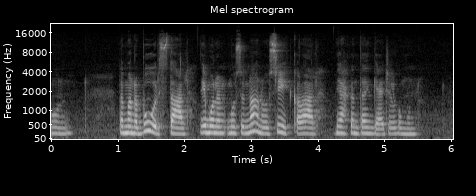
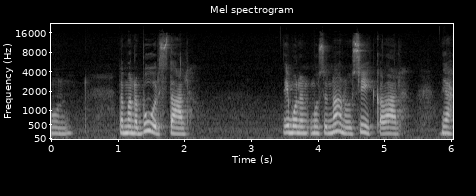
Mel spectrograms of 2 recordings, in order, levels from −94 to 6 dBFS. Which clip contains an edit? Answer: first; 2 cuts; at 2.2 s, 4.2 s

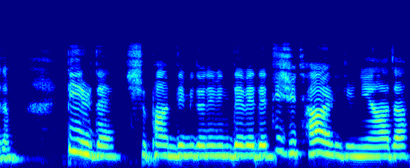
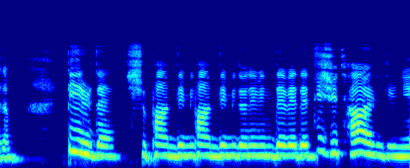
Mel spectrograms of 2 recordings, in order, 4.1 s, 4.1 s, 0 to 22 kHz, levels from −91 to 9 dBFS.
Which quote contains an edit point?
second; 1 cut; at 1.9 s

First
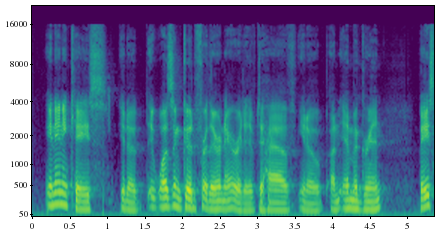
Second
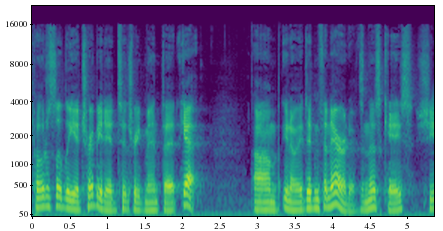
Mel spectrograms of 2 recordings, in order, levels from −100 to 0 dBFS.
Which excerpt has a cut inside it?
second; 5 cuts; at 1.3 s, 1.9 s, 3.3 s, 3.8 s, 4.4 s

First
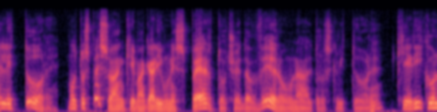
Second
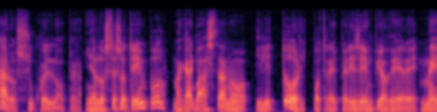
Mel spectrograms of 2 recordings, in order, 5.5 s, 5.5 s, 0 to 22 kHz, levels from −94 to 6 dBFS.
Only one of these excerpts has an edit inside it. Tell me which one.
second; 1 cut; at 2.4 s

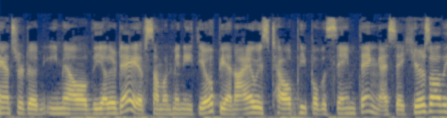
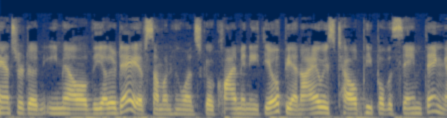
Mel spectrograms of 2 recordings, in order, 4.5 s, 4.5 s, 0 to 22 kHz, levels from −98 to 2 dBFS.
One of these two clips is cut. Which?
first; 1 cut; at 1.7 s

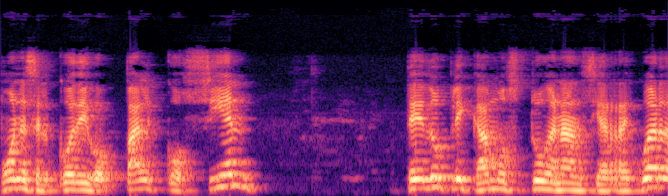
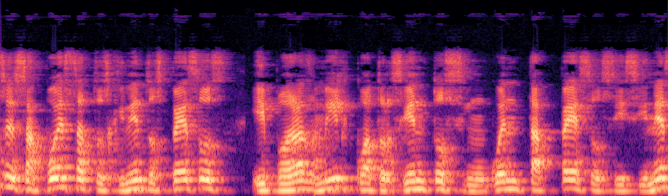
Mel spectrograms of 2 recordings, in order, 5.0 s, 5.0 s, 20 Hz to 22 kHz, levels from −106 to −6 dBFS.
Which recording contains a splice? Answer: second; 2 cuts; at 1.8 s, 2.4 s

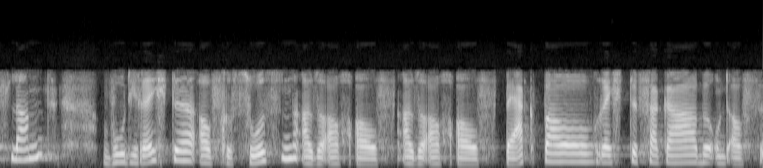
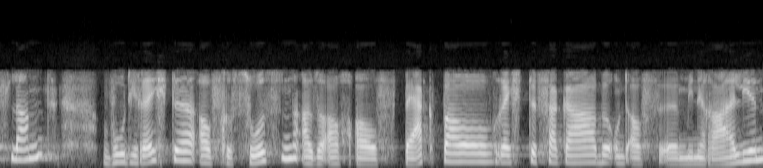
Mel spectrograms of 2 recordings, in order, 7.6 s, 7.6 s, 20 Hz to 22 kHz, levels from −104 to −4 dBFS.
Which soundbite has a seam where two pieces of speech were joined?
first; 1 cut; at 4.0 s

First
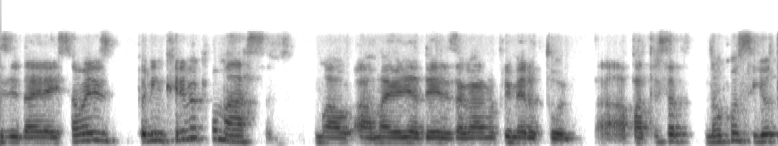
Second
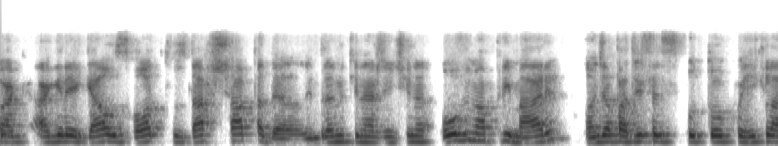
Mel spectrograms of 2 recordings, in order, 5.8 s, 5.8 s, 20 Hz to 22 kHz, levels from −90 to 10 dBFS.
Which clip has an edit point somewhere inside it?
first; 2 cuts; at 1.6 s, 4.4 s

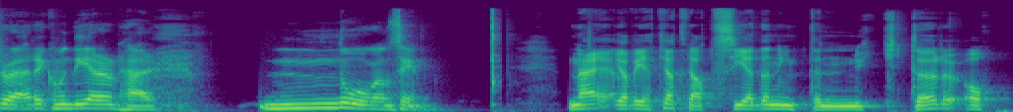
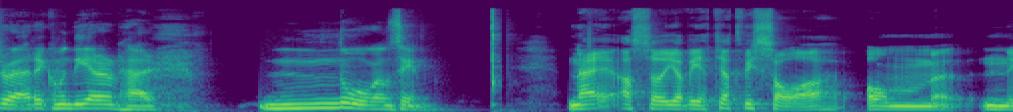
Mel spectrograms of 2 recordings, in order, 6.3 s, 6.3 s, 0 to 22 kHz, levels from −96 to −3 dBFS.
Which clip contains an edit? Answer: first; 2 cuts; at 3.8 s, 4.3 s

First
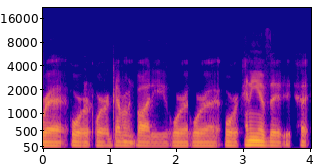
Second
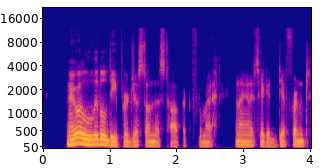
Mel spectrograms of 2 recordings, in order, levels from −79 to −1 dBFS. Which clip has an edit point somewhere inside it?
first; 1 cut; at 2.2 s

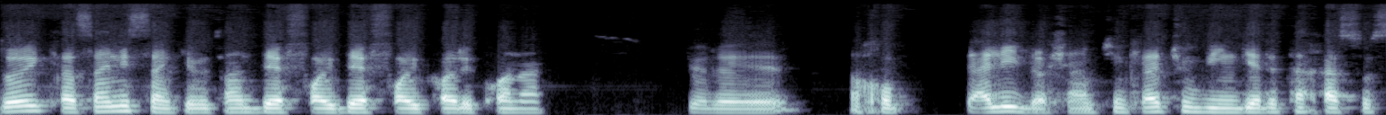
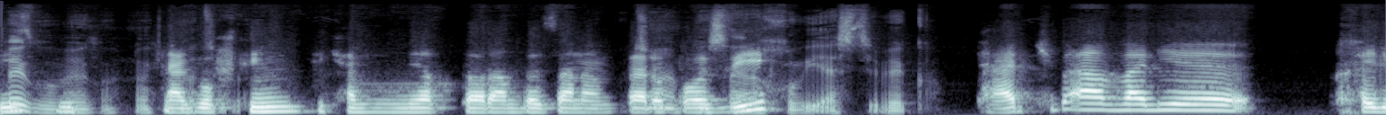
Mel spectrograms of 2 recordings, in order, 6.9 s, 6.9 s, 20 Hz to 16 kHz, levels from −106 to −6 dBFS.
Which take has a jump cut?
first; 3 cuts; at 1.7 s, 4.1 s, 5.6 s

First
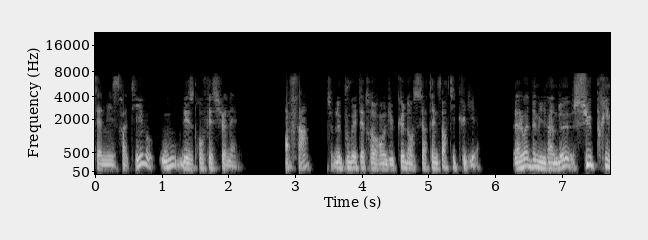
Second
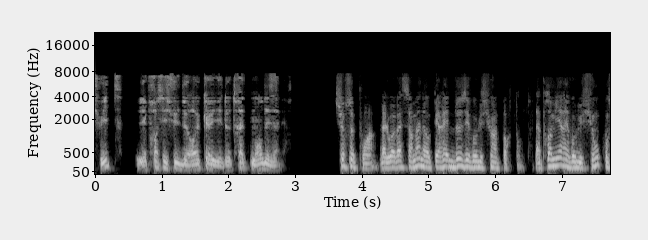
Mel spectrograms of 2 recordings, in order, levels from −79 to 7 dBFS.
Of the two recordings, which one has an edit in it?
first; 4 cuts; at 1.4 s, 3.5 s, 4.5 s, 5.2 s

